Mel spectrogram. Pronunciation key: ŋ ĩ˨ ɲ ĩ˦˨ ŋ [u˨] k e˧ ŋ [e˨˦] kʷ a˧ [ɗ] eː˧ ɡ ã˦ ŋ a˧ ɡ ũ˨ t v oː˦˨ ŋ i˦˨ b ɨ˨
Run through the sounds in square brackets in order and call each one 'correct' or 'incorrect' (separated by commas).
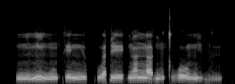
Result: incorrect, correct, correct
